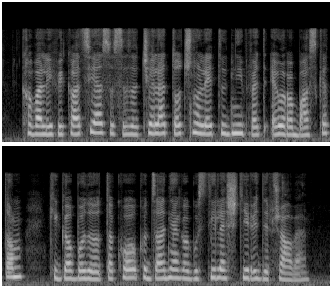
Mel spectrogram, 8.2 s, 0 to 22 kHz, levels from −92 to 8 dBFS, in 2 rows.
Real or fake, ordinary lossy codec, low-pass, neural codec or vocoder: fake; none; 9.9 kHz; vocoder, 22.05 kHz, 80 mel bands, WaveNeXt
